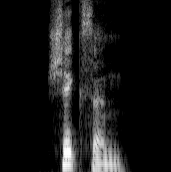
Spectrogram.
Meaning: plural of Schickse
- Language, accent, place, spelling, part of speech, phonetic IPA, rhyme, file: German, Germany, Berlin, Schicksen, noun, [ˈʃɪksn̩], -ɪksn̩, De-Schicksen.ogg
